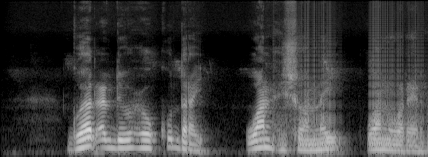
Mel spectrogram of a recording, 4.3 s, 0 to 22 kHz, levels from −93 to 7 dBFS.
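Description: From 2.71 s to the end, the speech shows a block size mismatch (padded). Each 512-sample read is only partly filled by a shorter written block and gets a zero-filled tail. That adds an 86.1 Hz buzz and slows delivery to 0.861x with the timbre kept, visible as regular waveform gaps and vertical spectrogram stripes.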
